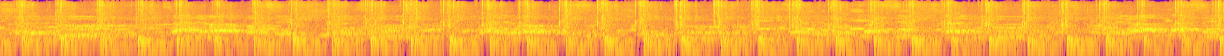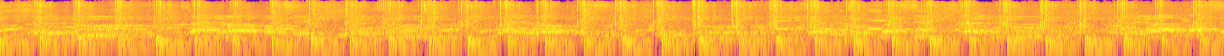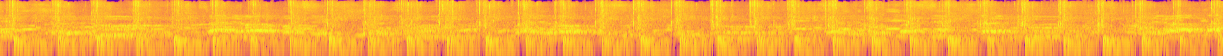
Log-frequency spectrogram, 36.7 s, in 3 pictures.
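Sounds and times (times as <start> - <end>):
fans chanting: 0.0 - 36.6.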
